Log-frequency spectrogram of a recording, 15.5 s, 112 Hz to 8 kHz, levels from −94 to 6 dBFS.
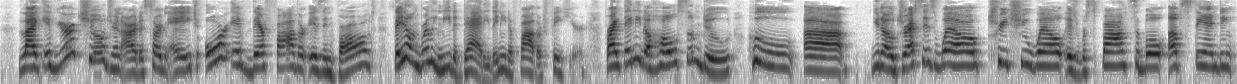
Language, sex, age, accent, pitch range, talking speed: English, female, 20-39, American, 225-285 Hz, 170 wpm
